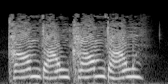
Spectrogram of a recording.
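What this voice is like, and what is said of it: Put-on Scouse accent. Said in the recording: “I can do a calm down though ... People from Liverpool area, or of the surrounding areas, a Scouser is a Liverpool resident.”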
